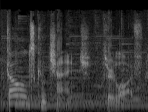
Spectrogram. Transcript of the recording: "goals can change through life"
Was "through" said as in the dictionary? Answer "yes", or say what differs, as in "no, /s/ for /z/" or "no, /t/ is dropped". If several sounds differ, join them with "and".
yes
